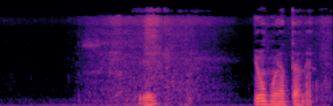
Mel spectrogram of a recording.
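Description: Fabric rustles and brushes close by.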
